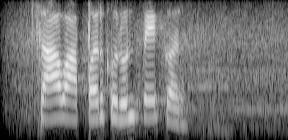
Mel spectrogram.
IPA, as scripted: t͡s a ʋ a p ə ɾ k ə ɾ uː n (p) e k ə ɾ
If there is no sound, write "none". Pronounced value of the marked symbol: p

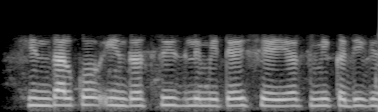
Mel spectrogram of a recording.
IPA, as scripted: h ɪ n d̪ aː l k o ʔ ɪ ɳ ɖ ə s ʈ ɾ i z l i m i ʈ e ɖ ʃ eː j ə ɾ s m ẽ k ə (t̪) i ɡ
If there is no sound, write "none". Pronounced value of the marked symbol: d̪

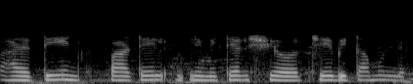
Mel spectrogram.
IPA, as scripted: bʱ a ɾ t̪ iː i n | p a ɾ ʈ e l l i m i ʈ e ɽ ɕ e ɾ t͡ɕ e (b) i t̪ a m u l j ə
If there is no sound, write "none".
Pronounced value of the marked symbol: b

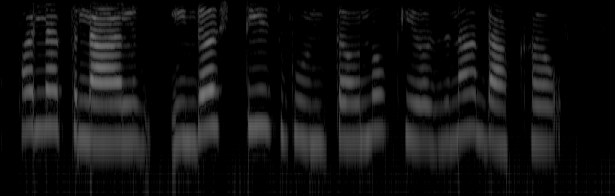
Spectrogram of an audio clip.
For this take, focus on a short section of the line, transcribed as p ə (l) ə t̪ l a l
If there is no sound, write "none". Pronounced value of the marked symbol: l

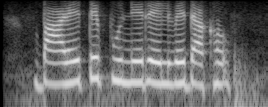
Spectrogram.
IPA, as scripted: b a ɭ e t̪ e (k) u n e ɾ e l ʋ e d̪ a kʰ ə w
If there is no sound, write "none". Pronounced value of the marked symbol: p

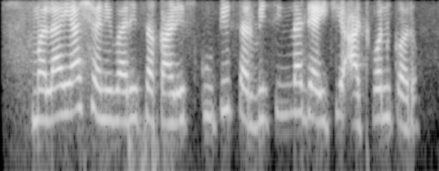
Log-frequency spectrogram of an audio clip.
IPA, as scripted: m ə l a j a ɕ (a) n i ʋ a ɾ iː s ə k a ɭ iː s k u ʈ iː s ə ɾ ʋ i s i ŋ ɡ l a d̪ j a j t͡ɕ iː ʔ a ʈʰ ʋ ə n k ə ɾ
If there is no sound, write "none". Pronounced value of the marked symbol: ə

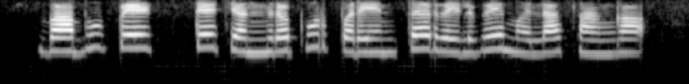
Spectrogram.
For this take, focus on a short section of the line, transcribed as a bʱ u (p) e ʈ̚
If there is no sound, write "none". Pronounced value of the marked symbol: p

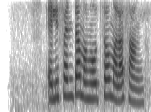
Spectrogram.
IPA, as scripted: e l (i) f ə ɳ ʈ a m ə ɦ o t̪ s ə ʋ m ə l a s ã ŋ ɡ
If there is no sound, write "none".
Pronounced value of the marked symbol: i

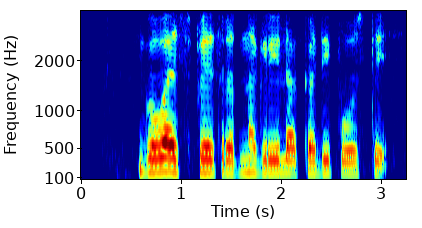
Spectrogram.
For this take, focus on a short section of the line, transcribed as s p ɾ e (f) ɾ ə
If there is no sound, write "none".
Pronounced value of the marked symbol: s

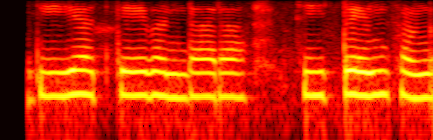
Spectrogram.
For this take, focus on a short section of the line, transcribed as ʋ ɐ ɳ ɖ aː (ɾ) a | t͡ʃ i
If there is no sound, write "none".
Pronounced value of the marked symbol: ɾ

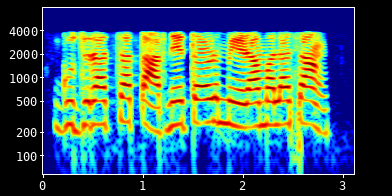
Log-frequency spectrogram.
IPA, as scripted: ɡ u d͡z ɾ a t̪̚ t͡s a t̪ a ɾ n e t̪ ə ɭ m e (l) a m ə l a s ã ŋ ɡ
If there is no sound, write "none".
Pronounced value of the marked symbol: ɭ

